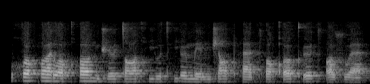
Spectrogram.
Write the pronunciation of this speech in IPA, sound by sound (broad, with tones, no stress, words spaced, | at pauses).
χʷɯ˦qʷæ˦ ɾo˨qʰo˦nd͡ʒø˨ tɑ˨˦tʰjɯ˨tʰjø˦me˨ nd͡ʒɑ˦pʰæ˨tʰo˨ qʼu˦ kʼø˦t͡sʼɑ˨sʷæ˨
